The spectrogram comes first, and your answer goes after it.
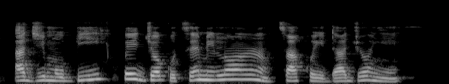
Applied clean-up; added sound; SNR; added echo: none; none; none; none.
